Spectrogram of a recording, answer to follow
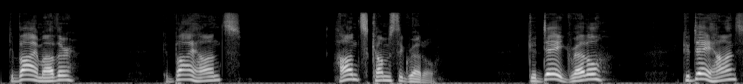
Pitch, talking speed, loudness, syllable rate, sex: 180 Hz, 115 wpm, -17 LUFS, 4.9 syllables/s, male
